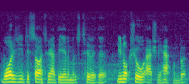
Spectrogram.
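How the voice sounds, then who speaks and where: A man's voice: mid-range voice, fairly even intonation, quick pace, dark tone, lo-fi sound, slight background noise. A man interviewing a filmmaker at a film festival, chatty and jokey, often rephrasing his questions mid-sentence.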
